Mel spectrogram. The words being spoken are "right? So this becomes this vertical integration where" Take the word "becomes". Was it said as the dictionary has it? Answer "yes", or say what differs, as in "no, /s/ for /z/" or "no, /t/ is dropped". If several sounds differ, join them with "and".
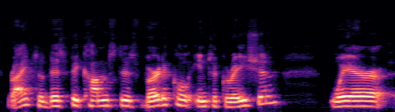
yes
